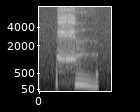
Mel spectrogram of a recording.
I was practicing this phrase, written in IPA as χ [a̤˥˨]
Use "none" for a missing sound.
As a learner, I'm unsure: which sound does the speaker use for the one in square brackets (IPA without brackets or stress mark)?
ə̤˥˨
